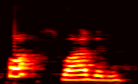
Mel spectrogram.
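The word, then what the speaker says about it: Volkswagen: be when they invade that is vlw Adie Fox wagon for Virginia it's not what probable for because V is pronounced as perfect for Robin okay now this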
